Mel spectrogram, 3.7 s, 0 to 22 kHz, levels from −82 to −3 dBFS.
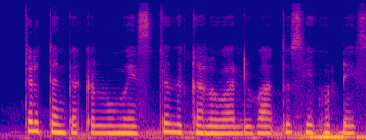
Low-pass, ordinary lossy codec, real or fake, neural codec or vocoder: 19.8 kHz; Opus, 64 kbps; fake; codec, 44.1 kHz, 2.6 kbps, DAC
